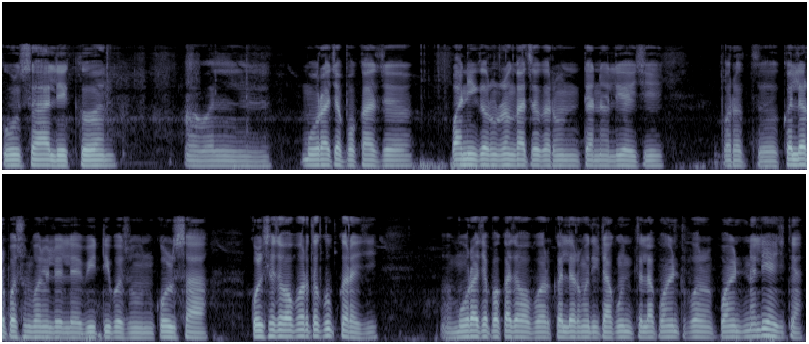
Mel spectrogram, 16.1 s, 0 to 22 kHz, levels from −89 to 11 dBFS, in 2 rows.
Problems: none marked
